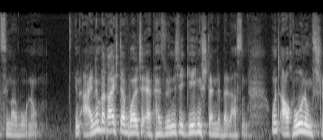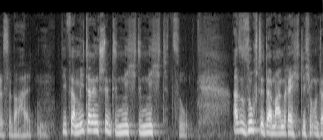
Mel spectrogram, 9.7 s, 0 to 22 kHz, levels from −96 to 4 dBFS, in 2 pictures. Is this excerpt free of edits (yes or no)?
no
